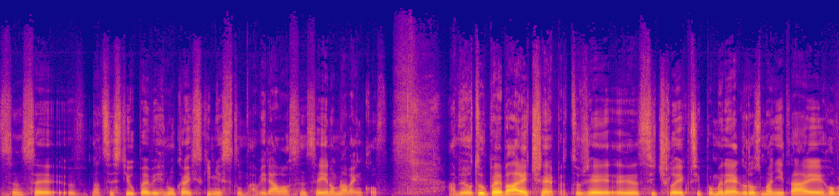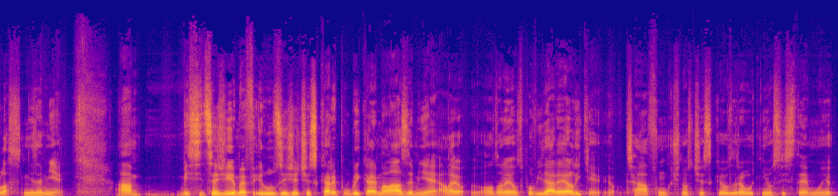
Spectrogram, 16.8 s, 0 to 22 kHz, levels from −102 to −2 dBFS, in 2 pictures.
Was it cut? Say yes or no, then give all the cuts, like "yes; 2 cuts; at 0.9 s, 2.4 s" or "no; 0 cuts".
yes; 1 cut; at 14.6 s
